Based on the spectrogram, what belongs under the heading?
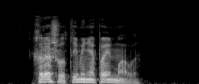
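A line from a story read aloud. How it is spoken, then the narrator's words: Almost angry. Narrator (Russian): заявил Хэммон почти сердито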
